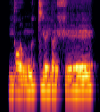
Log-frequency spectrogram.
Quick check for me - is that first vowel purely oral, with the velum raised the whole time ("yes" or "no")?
yes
